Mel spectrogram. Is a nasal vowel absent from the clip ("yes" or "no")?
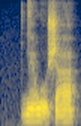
no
